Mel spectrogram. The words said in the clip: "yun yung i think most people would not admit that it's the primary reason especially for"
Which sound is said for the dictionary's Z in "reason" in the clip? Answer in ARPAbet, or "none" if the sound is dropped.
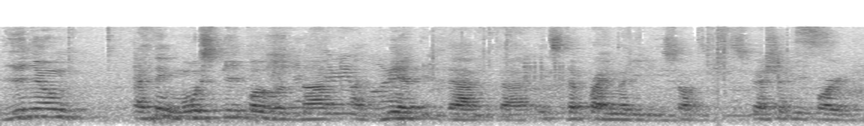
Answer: S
